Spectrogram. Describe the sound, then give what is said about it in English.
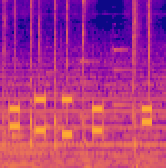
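Five quick touch-tone telephone keypad beeps, each a short dual-tone burst in a brisk, slightly uneven rhythm, with faint button clicks between them and no voices, as a password is entered to listen to phone messages. “To listen to your messages, enter your password and press the star key.”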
